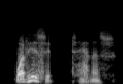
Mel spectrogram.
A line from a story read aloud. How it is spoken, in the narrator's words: Crisania asked coldly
